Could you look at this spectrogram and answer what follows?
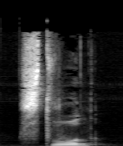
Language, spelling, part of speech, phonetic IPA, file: Ukrainian, ствол, noun, [stwɔɫ], Uk-ствол.ogg
- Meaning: 1. barrel (of a gun) 2. a vertical part of a (coal) mine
